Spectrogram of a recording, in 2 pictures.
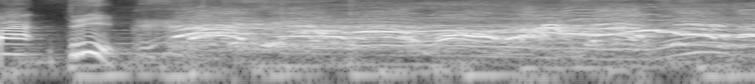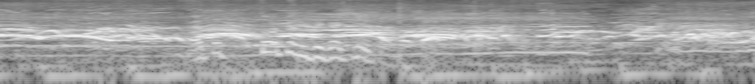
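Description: Young women laugh and shriek.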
